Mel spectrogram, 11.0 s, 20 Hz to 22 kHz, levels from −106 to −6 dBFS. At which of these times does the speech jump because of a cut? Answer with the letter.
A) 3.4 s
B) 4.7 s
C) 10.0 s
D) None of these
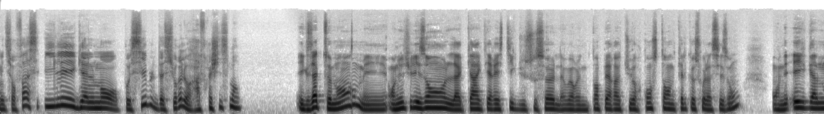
B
